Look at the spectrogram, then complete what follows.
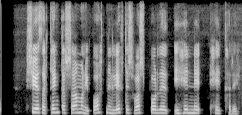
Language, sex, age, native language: Icelandic, female, 30-39, Icelandic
